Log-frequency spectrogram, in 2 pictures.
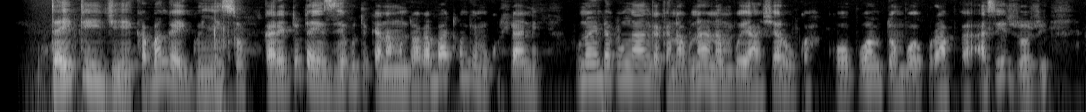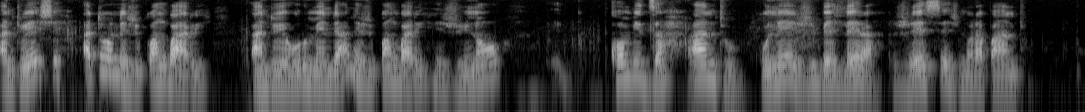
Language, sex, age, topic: Ndau, female, 18-24, health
